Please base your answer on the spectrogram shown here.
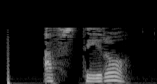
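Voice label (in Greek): "afstiro", Greek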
